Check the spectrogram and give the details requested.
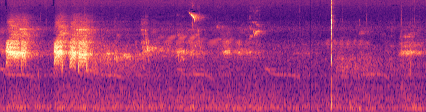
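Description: Birds calling outdoors in the morning: a few short, harsh calls in the first second or so, then fainter chirps. A single sharp click comes about four seconds in.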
